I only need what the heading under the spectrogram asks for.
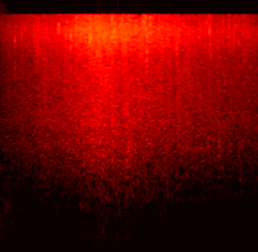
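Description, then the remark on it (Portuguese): Steady rain falls in a soft, continuous hiss, swelling slightly in the middle before easing back, with no voices or other sounds. “Tão calma é a chuva que se solta no ar, nem parece de nuvens, que parece que não é chuva, mas um sussurrar, que de si mesmo, ao sussurrar, se esquece.”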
